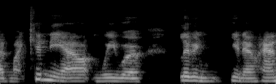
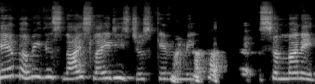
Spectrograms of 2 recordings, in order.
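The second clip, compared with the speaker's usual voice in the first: mock child voice, very high and loud, calling out; 9 semitones higher, 5 dB louder than usual. Retelling a childhood call to mummy: imitating own loud child voice. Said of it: "say in a very loud vo-, voice".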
